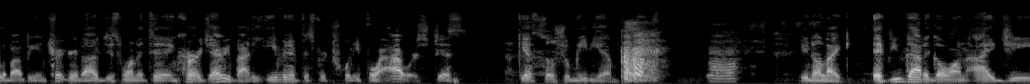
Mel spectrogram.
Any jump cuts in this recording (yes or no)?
no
